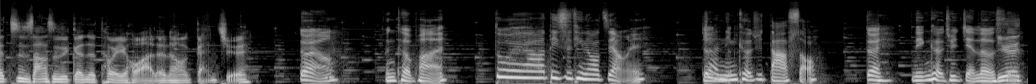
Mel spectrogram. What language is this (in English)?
Chinese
